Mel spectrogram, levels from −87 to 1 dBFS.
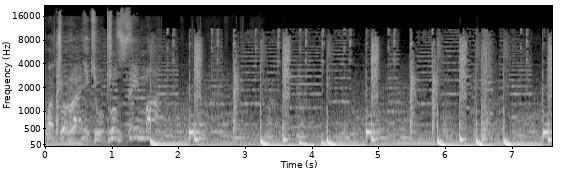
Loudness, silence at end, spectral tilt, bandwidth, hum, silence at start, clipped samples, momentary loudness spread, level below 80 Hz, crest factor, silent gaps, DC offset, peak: -17 LUFS; 0 s; -5 dB/octave; 19.5 kHz; none; 0 s; under 0.1%; 7 LU; -18 dBFS; 12 dB; none; under 0.1%; -4 dBFS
